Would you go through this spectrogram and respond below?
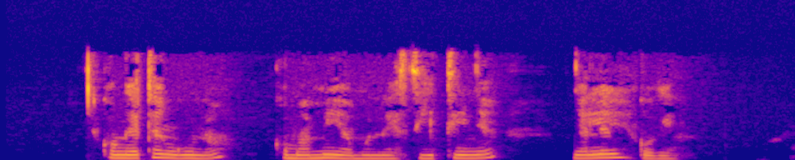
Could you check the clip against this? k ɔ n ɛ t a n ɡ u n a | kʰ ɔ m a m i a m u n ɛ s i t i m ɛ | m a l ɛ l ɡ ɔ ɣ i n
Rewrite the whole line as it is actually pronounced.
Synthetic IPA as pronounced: k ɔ ŋ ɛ t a ŋ ɡ u n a | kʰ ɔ m a m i a m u n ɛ s i t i ɲ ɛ | ɲ a l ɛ l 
